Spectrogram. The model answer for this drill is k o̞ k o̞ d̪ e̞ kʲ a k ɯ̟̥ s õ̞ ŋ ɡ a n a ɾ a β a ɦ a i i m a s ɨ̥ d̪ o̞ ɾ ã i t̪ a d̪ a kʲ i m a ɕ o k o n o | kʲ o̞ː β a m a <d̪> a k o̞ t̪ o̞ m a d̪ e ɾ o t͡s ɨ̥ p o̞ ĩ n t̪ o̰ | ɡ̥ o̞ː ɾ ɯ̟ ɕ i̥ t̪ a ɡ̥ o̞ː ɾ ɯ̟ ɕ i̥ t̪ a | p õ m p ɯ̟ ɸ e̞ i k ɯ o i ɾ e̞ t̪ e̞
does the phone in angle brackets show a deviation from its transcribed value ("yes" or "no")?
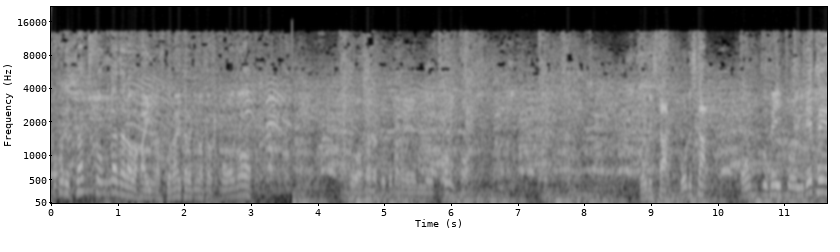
no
